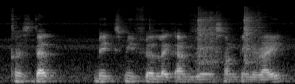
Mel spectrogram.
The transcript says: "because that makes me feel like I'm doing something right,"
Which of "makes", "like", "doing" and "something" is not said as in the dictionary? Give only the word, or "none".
something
